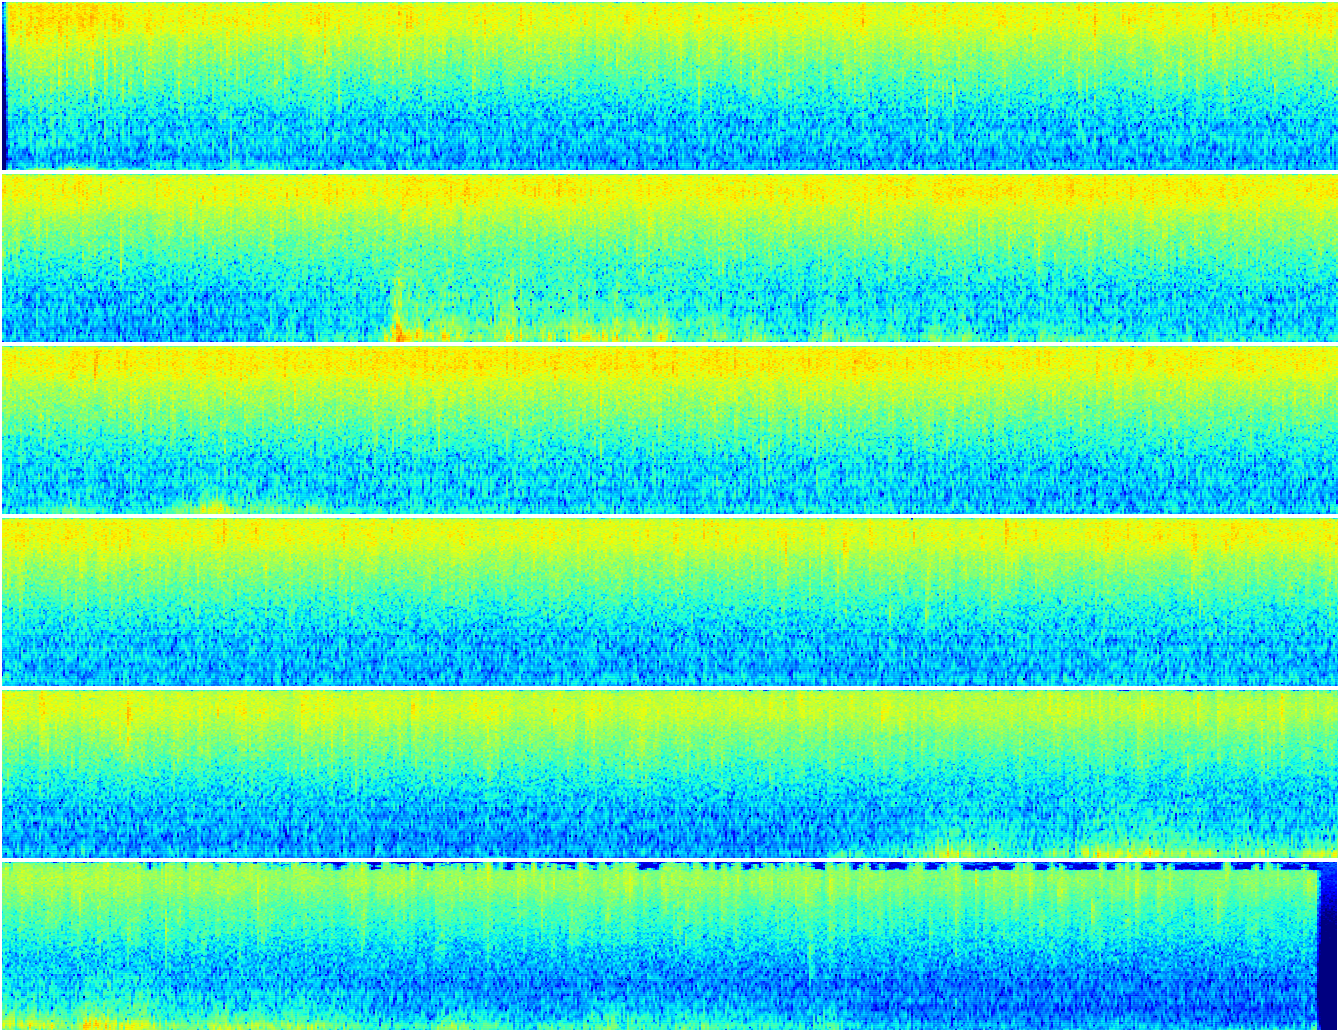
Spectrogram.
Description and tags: Heavy Rain with thunder.Distant Thunder, light wind. Really good thunder. Rain tapers near end.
